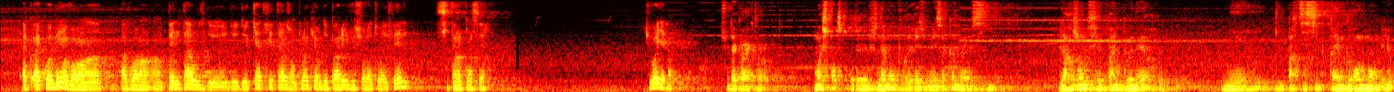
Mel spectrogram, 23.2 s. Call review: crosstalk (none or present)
none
